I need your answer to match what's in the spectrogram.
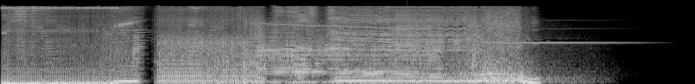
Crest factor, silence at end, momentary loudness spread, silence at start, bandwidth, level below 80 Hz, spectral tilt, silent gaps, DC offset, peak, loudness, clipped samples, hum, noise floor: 14 dB; 0.8 s; 8 LU; 0 s; 16 kHz; -20 dBFS; -4 dB/octave; none; under 0.1%; 0 dBFS; -12 LUFS; under 0.1%; none; -48 dBFS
